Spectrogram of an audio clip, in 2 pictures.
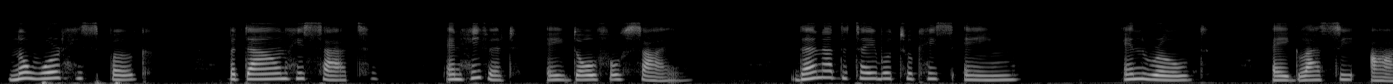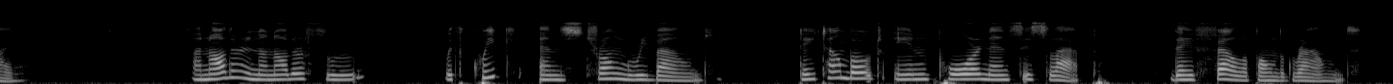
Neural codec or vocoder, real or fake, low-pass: none; real; 7.2 kHz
